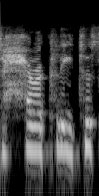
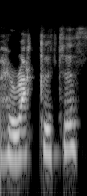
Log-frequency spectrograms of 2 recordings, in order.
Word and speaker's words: Heraclitus: Um, and one of my favorite philosophers is a is a man called Heracletus or Heraclitus depending on how you say his name.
